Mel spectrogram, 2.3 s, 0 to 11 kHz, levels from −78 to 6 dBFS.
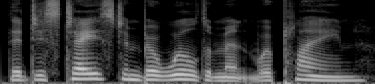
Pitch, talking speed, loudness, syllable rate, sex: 165 Hz, 155 wpm, -19 LUFS, 5.2 syllables/s, female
